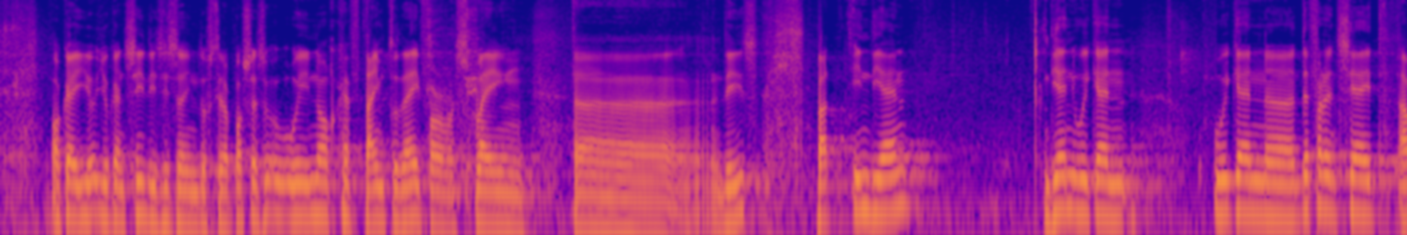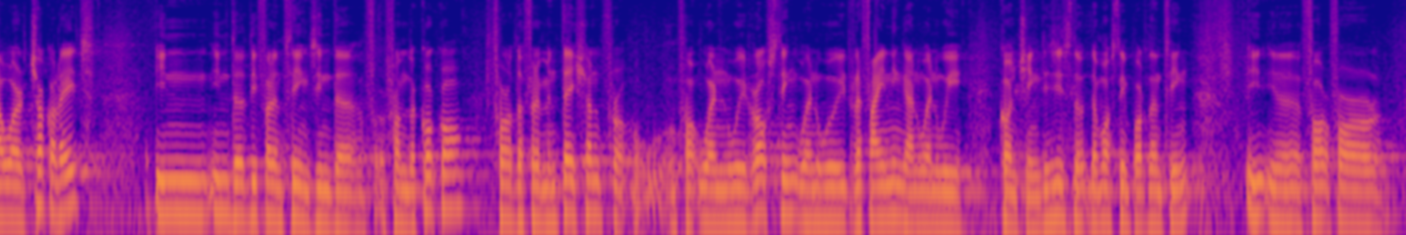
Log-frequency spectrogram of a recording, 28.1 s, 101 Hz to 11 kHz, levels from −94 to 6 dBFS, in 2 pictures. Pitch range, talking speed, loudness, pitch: 125-150 Hz, 155 wpm, -30 LUFS, 135 Hz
